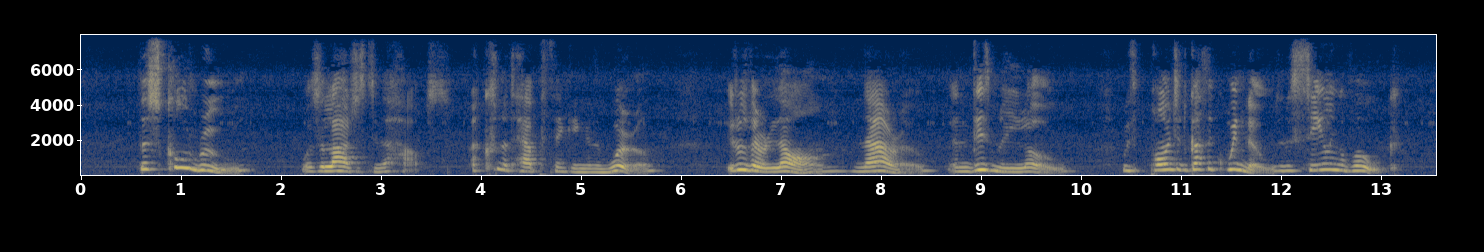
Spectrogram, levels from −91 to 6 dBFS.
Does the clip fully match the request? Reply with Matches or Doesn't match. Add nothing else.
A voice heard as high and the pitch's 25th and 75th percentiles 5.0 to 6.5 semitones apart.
Matches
